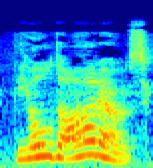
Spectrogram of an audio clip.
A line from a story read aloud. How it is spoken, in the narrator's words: cried Simon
